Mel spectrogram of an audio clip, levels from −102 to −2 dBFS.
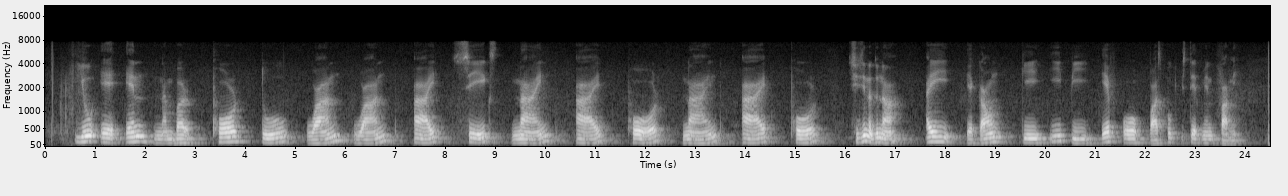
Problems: background sounds at intervals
